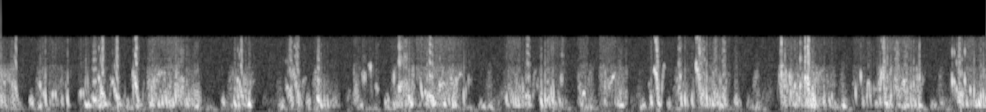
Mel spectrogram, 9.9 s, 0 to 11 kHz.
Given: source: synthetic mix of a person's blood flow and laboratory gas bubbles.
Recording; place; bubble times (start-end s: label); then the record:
Doppler ultrasound of blood flow; precordium
0.00-0.22 s: bubbles
0.36-0.72 s: bubbles
0.77-1.25 s: bubbles
1.29-2.02 s: bubbles
2.30-2.56 s: bubbles
2.84-3.06 s: bubbles
3.13-3.40 s: bubbles
3.52-3.79 s: bubbles
3.89-4.74 s: bubbles
5.03-5.68 s: bubbles
5.76-5.91 s: bubbles
5.98-6.29 s: bubbles
6.48-6.66 s: bubbles
6.76-7.30 s: bubbles
7.33-7.42 s: bubbles
7.77-8.37 s: bubbles
8.51-9.25 s: bubbles
9.48-9.87 s: bubbles
From the record:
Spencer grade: 4 (maximum detectable bubble signal sounding continuously throughout systole and diastole of every cardiac period, and overriding the amplitude of the normal cardiac signals); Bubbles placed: only in the low amplitude regions of the cardiac cycle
